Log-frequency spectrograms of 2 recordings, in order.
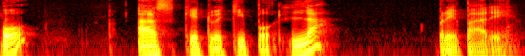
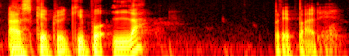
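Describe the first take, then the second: First: It is said slowly and carefully. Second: It is said at normal speed.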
